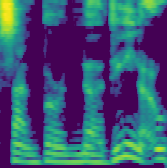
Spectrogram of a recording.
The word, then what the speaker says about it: San Bernardino: I remember the city of San Bernardino, California, where only the stressed R is pronounced, but I think it's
